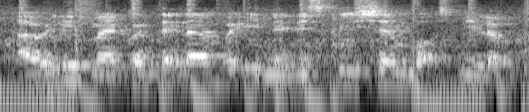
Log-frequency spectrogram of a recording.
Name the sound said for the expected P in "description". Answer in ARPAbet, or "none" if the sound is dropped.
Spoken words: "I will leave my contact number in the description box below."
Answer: none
